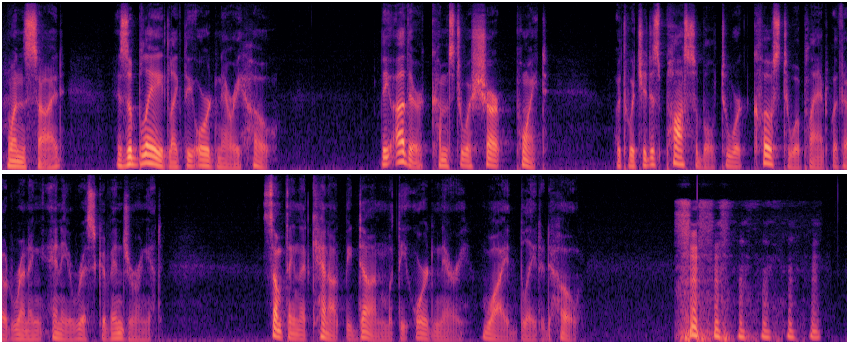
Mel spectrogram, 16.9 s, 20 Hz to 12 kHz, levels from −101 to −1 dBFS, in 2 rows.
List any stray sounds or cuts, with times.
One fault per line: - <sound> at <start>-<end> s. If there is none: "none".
- laugh at 15.2-16.7 s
